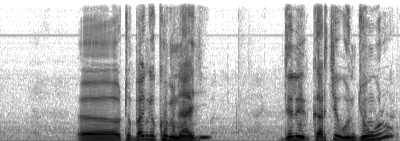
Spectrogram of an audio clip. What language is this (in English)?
Fula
